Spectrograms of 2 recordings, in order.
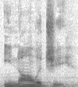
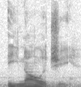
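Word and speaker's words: oenology: the day for today february 23 2022 is enology enology it's a noun and it means the science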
